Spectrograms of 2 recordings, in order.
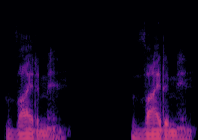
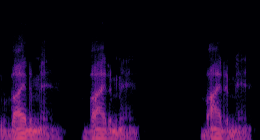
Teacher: the T in the American pronunciation is going to be kind of softened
